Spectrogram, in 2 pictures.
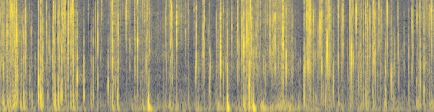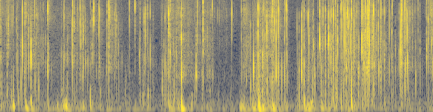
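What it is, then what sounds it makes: Plastic bag of foam beads. Long nails scratch and crinkle a small clear plastic bag full of blue foam beads. A dense, continuous run of bright crinkling and crackling is heard, made of many sharp, dry snaps with no ring.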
